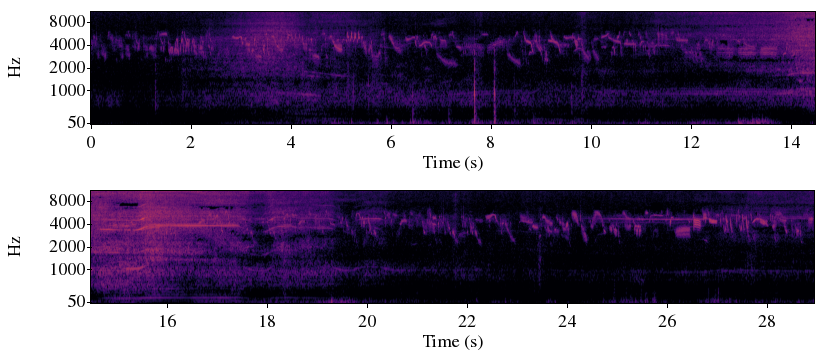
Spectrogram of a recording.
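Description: Small birds chirping and singing, with wind rumbling on the microphone. The whine of the model aeroplane's electric motor swells to its loudest about halfway through as the plane comes low and close, then fades. Two sharp taps sound about eight seconds in.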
